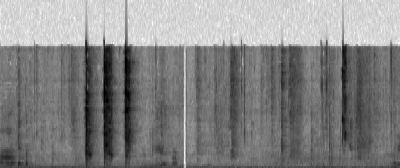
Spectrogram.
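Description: Metal ladle stirring soup in a metal cooking pot, clinking sharply against the pot a few times about a second in, over a steady low rumble.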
